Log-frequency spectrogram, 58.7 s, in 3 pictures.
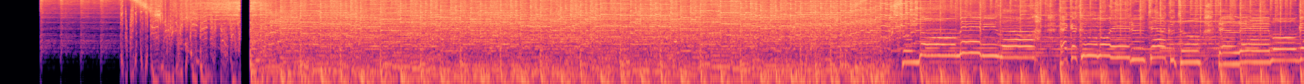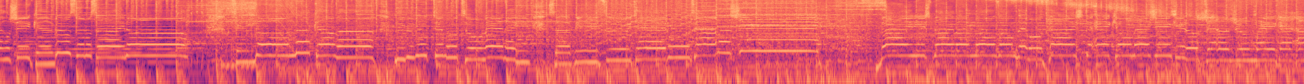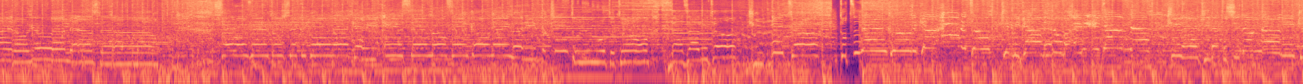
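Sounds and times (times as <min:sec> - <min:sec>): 
rock music: 0:00.6 - 0:58.6.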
